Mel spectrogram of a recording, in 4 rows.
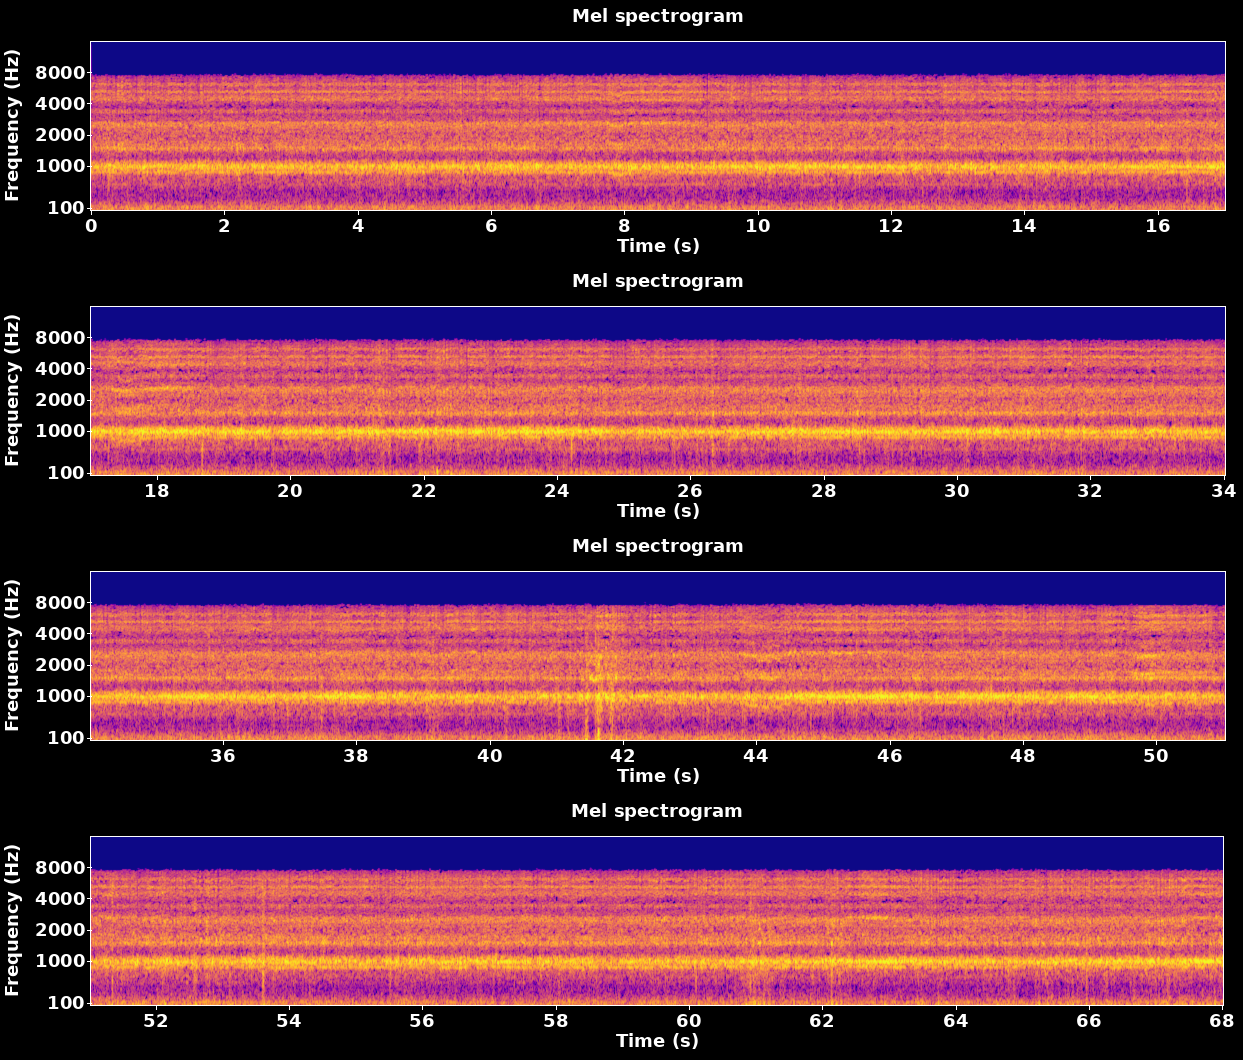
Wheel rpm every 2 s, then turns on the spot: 230, 230, 240, 230, 230, 230, 230, 230, 230, 230, 230, 230, 230, 240, 230, 230, 230, 240, 240, 230, 230, 230, 230, 230, 230, 230, 230, 230, 230, 230, 230, 240, 230, 230.
none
